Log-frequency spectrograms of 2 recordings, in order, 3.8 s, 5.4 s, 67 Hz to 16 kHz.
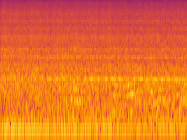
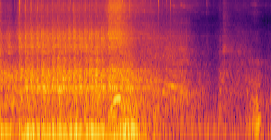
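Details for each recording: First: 1995 Chevy Astro 4.3L after fixing no-start with no fuel pressure (new fuel pump already fitted): steady, even idle with no misses, stumbles or knocks. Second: 1995 Chevy Astro 4.3L, no-start with new fuel pump, fuel pump relay bypassed giving about 62–64 psi: three starts, each a couple seconds of steady cranking then catching and running, slight misfire; the ECM's pump relay control is suspect.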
